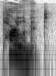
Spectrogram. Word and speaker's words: parliament: How about parliament? Parliament. Oh, there's an A in that one too. So we think to spell parliament.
